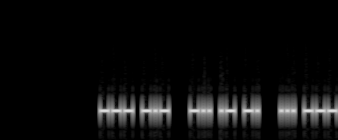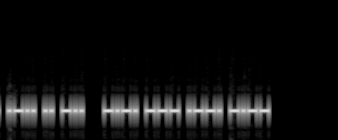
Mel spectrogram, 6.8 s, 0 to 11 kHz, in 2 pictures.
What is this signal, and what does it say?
Morse code, heard as a keyed tone, about 40 wpm, 700 Hz. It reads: OK DAN SOLID COPY
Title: Practice QSO - Exchange 3 - More Info - 40wpm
